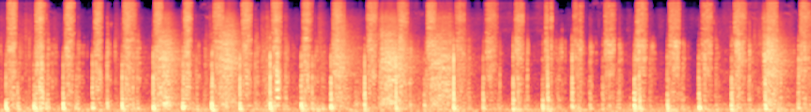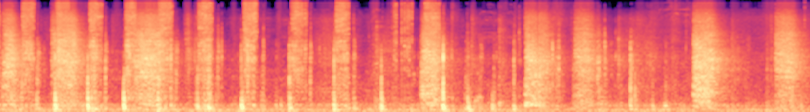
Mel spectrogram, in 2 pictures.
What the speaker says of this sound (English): that's the benefit of a ratchet screwdriver too, folks.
